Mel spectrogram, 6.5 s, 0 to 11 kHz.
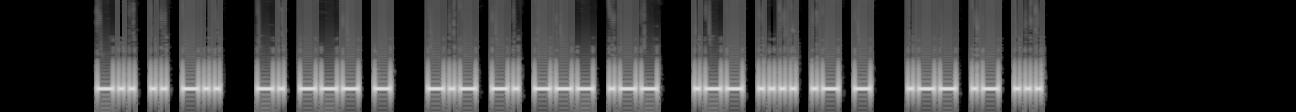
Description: Morse code, heard as a keyed tone, about 44 wpm, 700 Hz. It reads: DID NOT KNOW WHAT WAS
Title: Sets of 5 Words Encore2 45wpm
